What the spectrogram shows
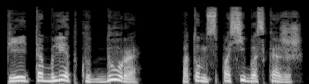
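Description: A man's voice: a little high, expressive, moderate pace, a little mellow, no echo, clean studio sound. A man reading an audiobook voices a domineering older noble father who speaks patronizingly and turns harsh and threatening. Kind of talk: audiobook character voice.

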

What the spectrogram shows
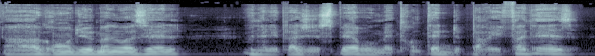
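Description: A man's voice: fairly even intonation, fairly quick, mellow, husky. A man voicing a fussy, doting old female nurse who rambles on in a fairy-tale audiobook. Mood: fussing doting. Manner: fussy rambling, raised pitch.

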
